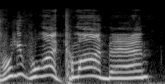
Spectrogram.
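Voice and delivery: high, impatient mock complaint; annoyed friend being interrupted; irritated. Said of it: "He's irritated".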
